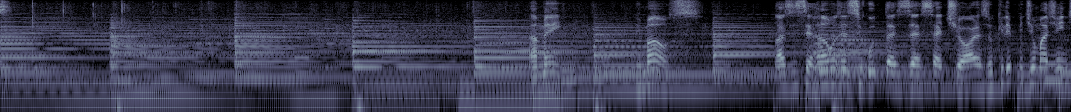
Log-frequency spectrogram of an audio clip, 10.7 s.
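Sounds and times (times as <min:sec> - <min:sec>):
audience applauding: 0:00.0 - 0:06.8
speech: 0:05.3 - 0:05.8, 0:06.4 - 0:07.0, 0:07.8 - 0:10.7.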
